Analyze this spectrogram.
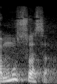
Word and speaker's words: Massoso: Voilà, Moussoissois, merci. Moussoissois, bien, c'est bien prononcé.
